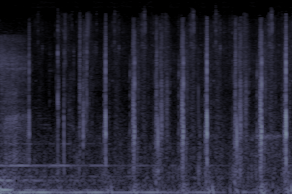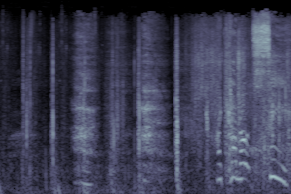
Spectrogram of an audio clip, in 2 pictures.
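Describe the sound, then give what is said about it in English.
Running footsteps of people fleeing down a street from a pursuing creature: a rapid, steady patter of many firm steps, giving way to heavy panting breaths and gasps toward the end. “I just suggest we keep on running.”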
